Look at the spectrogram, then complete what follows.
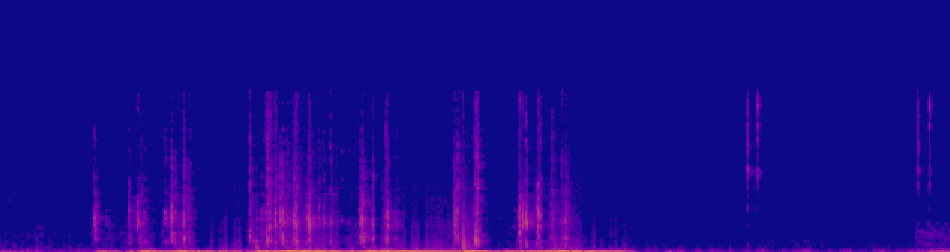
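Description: Typing on a computer keyboard, a quick run of keystrokes lasting about four and a half seconds. Two short clicks follow near the end.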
